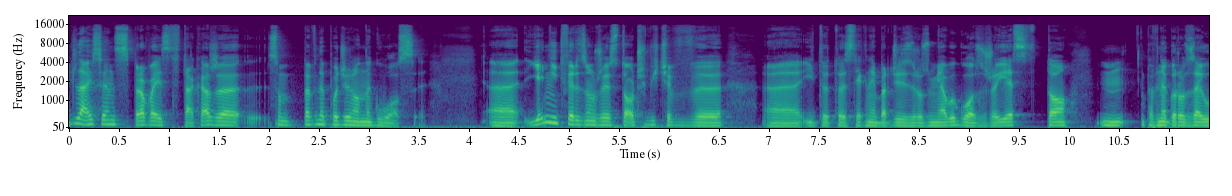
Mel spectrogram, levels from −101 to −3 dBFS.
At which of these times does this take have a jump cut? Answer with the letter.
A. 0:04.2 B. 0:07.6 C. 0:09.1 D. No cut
D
